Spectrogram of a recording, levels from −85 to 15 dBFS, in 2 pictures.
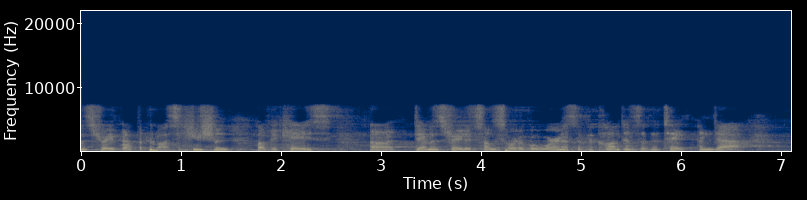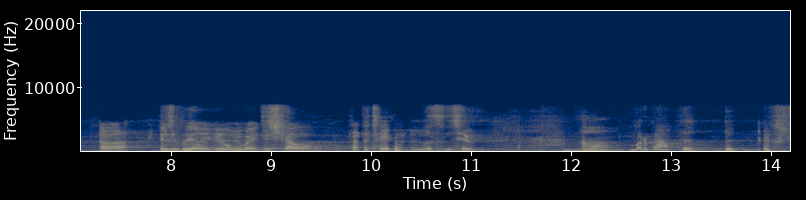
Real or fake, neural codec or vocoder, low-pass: fake; codec, 32 kHz, 1.9 kbps, SNAC; 7.2 kHz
